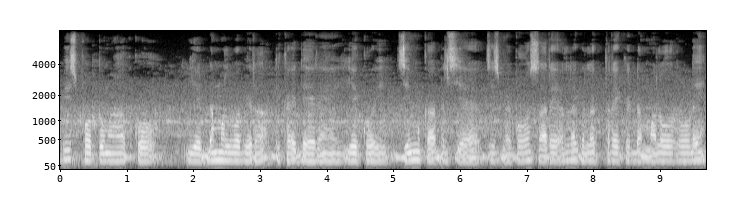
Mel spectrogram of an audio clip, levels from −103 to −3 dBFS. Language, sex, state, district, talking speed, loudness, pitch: Hindi, male, Rajasthan, Bikaner, 160 wpm, -17 LUFS, 120 Hz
